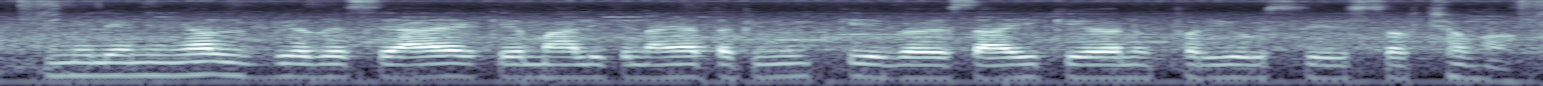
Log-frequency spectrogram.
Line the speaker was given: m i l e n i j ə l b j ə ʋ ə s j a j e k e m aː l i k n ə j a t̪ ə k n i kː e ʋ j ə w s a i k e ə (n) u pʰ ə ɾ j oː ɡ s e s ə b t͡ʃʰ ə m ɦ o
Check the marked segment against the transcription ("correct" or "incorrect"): correct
